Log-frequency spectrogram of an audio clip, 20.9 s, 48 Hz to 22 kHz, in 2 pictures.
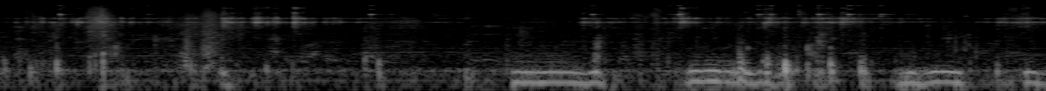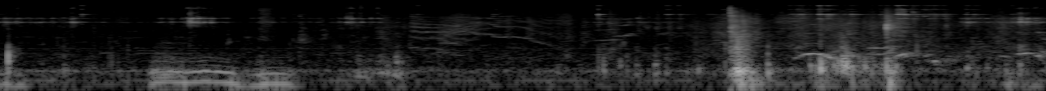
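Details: A 20-month-old Rottweiler and a 12-week-old Boston Terrier playing together at home: a run of low, pulsing growl-grunts in bursts, then higher whimpery squeals near the end, with rustling, thumps, and a person speaking.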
